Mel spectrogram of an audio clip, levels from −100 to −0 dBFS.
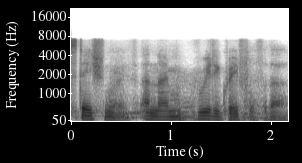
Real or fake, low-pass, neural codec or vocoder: fake; 7.2 kHz; codec, 24 kHz, 0.9 kbps, DualCodec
